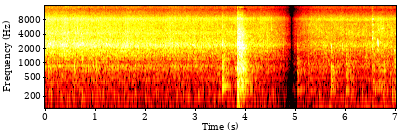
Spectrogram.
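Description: A pot of taro (kochu) sour curry is stirred with water, a steady sizzling, bubbling wash broken by a sharp scrape midway and a brief dip before the stirring resumes.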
